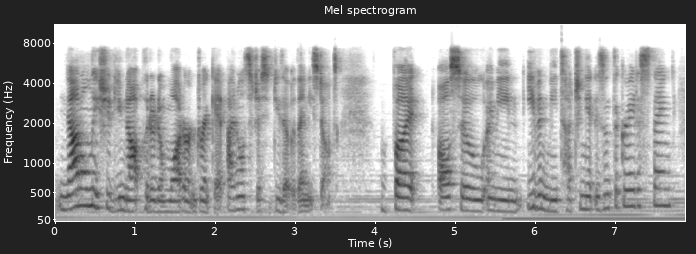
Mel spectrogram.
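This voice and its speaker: A woman with a bright, forward voice chats casually to livestream viewers, dropping in little asides as she goes. The sound is slightly muffled and lo-fi, with music playing behind her. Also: medium pitch, fairly quick, creaky. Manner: conversational, chatty asides to viewers. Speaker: livestream host and reiki practitioner.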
